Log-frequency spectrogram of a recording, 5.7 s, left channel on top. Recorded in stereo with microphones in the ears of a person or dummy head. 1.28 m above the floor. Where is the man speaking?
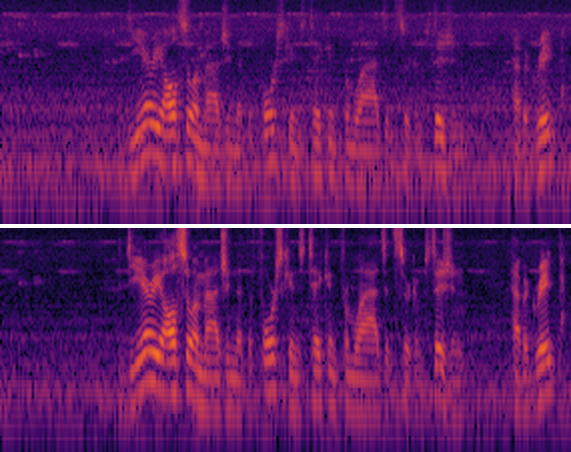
55° right (ahead or behind), 0.7 m.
